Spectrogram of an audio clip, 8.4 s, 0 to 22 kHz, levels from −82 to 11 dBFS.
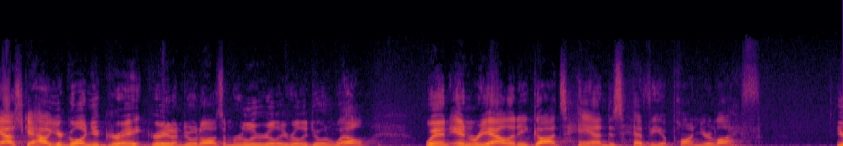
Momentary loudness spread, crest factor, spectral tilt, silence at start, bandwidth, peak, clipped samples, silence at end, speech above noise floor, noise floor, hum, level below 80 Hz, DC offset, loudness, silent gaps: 9 LU; 20 dB; -5 dB/octave; 0 s; 16 kHz; -4 dBFS; under 0.1%; 0 s; 31 dB; -54 dBFS; none; -68 dBFS; under 0.1%; -23 LUFS; none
